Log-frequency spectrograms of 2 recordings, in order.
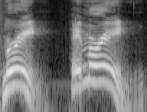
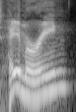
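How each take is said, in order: First: Very high, loud repeated hail; insistent calling. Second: High, loud hail down a hallway; calling out. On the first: Gunny calling the ignoring civilian again, louder insistent hail. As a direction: call louder, he's ignoring you. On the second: Gunny hailing a stranger in the hallway, high loud call. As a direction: call to him from a doorway. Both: Retold or imitated.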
